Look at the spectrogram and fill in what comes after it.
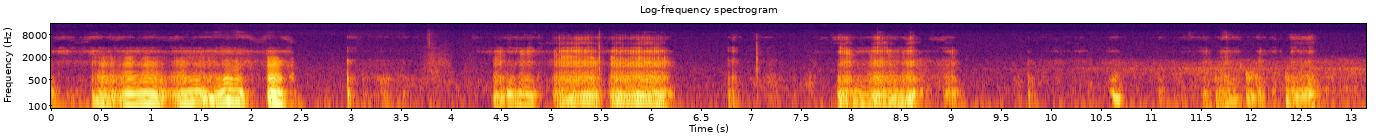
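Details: Pit Bull snoring indoors: low, rattling breaths in bursts of one to two seconds, separated by quiet pauses, with a few softer snorts toward the end.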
